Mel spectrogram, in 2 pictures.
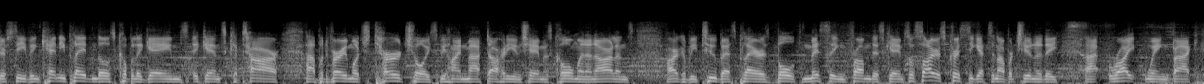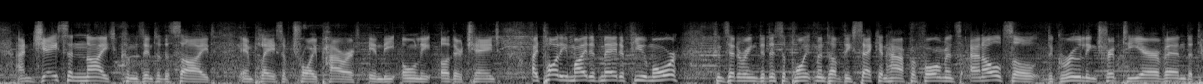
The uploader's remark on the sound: As we report LIVE from the Aviva Stadium for a preview of Ireland vs Ukraine, followed by live match commentary.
